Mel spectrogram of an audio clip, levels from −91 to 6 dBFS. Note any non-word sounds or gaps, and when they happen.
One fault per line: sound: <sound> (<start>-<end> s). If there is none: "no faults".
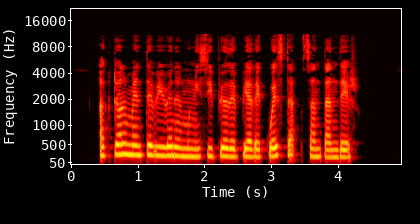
no faults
